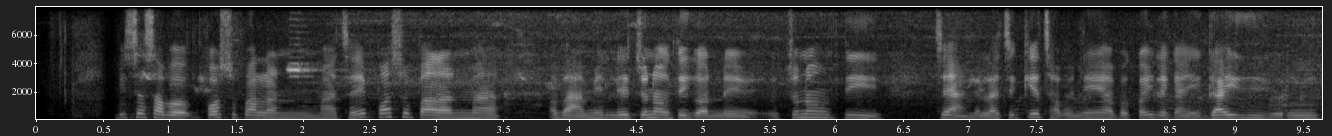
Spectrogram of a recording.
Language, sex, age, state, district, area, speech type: Nepali, female, 60+, West Bengal, Kalimpong, rural, spontaneous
